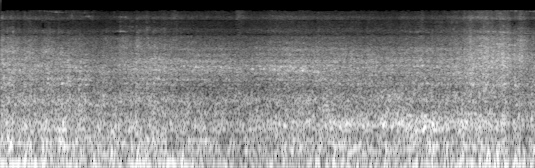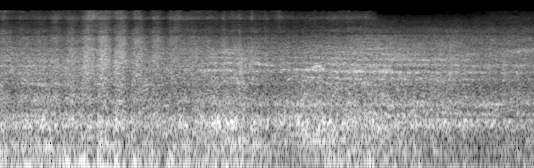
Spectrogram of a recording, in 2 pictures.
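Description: Sealdah–Amritsar Express passenger train running past on the adjacent track: a loud, steady rumble of coaches rolling by, with wheels knocking over rail joints now and then.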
